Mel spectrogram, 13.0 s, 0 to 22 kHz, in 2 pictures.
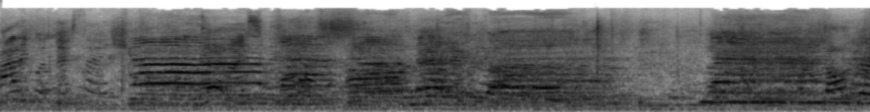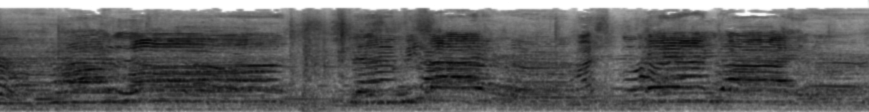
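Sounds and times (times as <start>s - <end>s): children singing together: 0.1s - 13.0s.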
